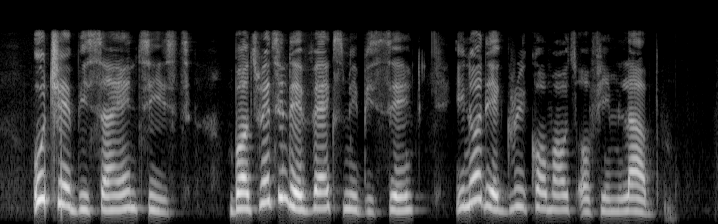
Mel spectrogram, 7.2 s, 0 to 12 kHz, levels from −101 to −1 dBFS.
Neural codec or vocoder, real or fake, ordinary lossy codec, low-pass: none; real; none; 7.2 kHz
